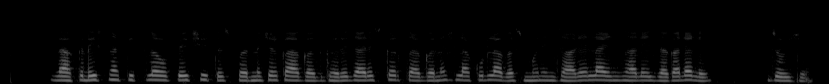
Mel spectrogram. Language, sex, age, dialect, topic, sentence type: Marathi, female, 18-24, Northern Konkan, agriculture, statement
